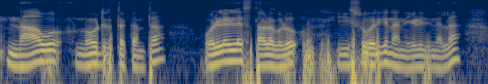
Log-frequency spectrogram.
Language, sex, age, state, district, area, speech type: Kannada, male, 45-60, Karnataka, Bellary, rural, spontaneous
